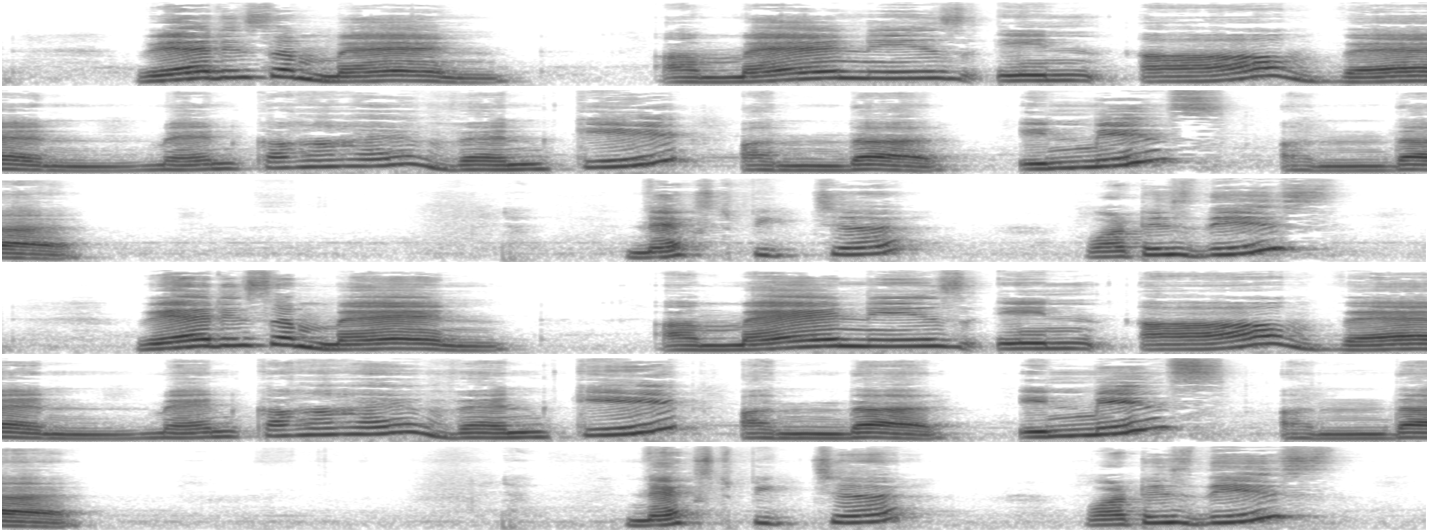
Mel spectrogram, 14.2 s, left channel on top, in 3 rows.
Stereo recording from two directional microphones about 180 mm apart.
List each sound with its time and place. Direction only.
0.5 s speech: 25° right (ahead or behind)
11.1 s speech: 25° right (ahead or behind)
